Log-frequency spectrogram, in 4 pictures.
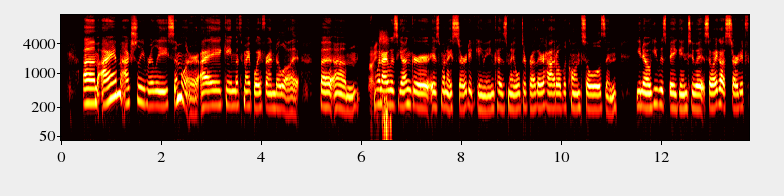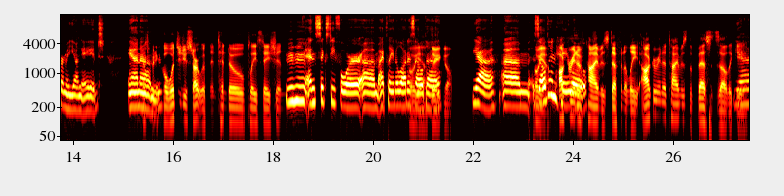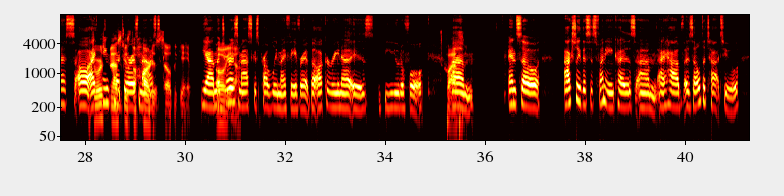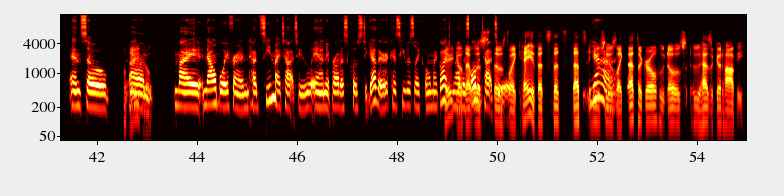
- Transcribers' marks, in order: tapping
- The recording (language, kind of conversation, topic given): English, unstructured, How do you balance your own interests with shared activities in a relationship?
